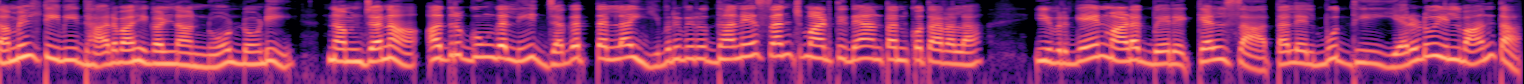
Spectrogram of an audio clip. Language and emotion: Kannada, angry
